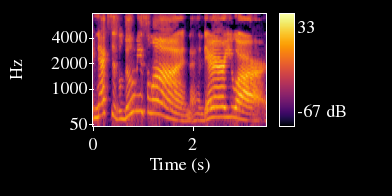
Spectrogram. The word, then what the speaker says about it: Lumi: who's around my children all right next is lumi salon and there you are star uh serena applewhite is the owner of lumi salon is it lumi l-u-m-i am i saying it right yes you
